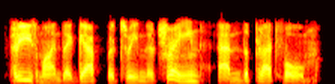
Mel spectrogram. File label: transport train recorded message male english please mind the gap between the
